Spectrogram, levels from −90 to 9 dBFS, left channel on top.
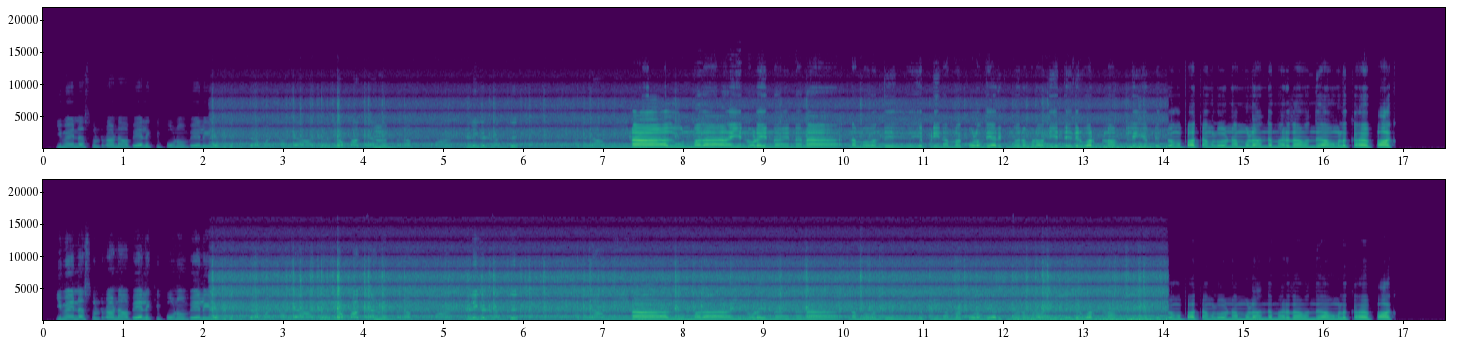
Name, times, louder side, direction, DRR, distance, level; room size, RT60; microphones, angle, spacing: voice 1, 0.2-6.0 6.6-7.6 7.9-8.1 8.7-8.9 10.2-10.4 15.1-15.3, right 3 dB, 70° right, 7.6 m, -41 dB
sound 1, 2.1-14.1, right 5 dB, 50° right, 7.0 m, -38 dB
voice 2, 7.3-16.9, left 3 dB, 85° left, 6.5 m, -32 dB
open air
head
